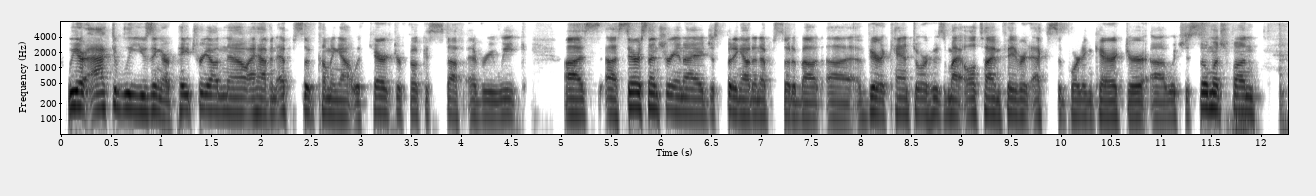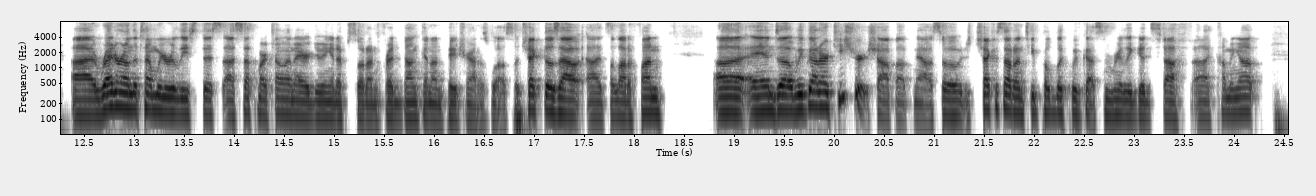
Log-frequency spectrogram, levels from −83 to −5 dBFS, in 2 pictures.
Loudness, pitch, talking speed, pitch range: -19 LUFS, 125 Hz, 260 wpm, 110-140 Hz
